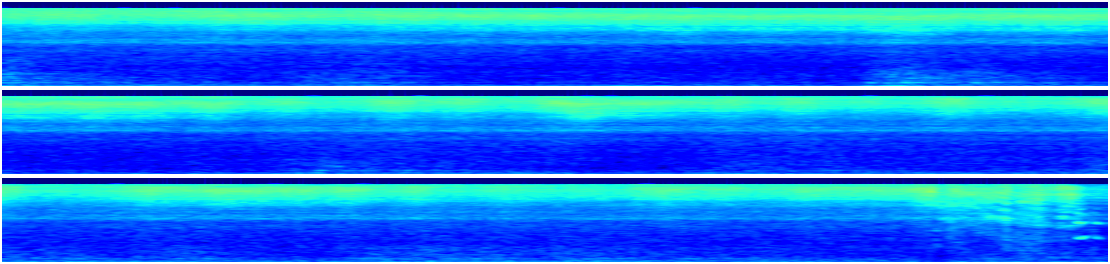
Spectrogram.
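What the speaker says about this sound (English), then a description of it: "Wait till that compressor finishes." An airbrush sprays paint on a bat model while an air compressor drives it, producing a loud, steady hiss with continuous noise that barely varies throughout, close to the microphone, with no talking.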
